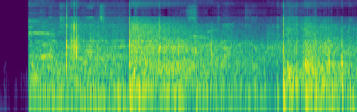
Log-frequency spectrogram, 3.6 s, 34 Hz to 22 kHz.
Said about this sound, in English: It looks like a war zone. 400 young people lighting off fireworks in Tawasin, aiming explosives at each other. Seeing chaos.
